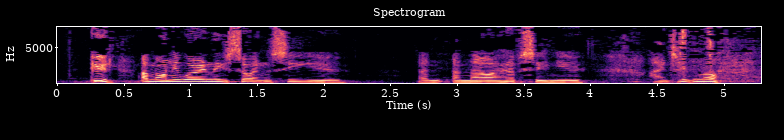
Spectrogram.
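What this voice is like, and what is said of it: British accent. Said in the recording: “my foreign accent ... I'm from Britain”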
